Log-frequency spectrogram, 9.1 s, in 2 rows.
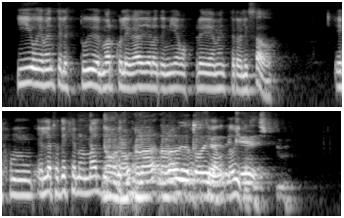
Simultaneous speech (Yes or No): Yes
